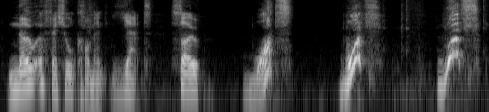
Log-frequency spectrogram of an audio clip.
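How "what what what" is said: rising disbelief, building to a squeak. Real, not acted. Streamer reacting to shock news, rising disbelief.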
